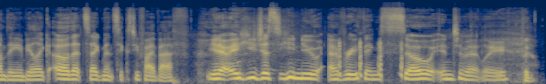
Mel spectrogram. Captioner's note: laughter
